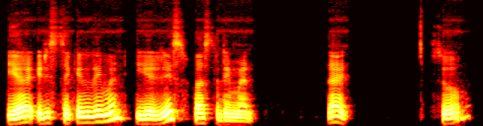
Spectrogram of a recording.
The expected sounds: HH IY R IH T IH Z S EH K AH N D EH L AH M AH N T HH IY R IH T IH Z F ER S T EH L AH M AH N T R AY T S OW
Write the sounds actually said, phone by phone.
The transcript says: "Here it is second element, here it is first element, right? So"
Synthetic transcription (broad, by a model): HH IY R IH T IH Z S EH K AH N D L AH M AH N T HH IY R IH T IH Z F ER S T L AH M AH N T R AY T S OW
